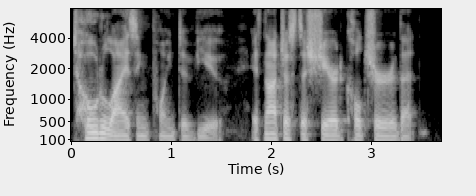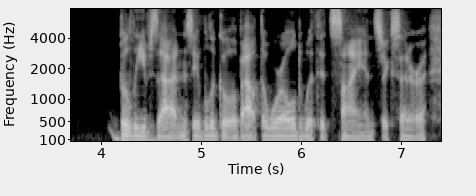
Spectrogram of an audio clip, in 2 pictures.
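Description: Recorded very cleanly against a silent background with a dry, close sound and no echo, a man with an American accent talks at a fairly quick pace in an ordinary speaking voice, fairly low in pitch with ordinary variation. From New York. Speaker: author. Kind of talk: casual chat.

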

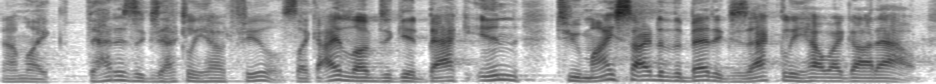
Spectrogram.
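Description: A man has a plain, everyday voice at a medium pitch, with ordinary pitch variation, a moderate pace and hardly any pauses. The recording is very clean, with a silent background. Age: 50s. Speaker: marriage speaker. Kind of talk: sermon.

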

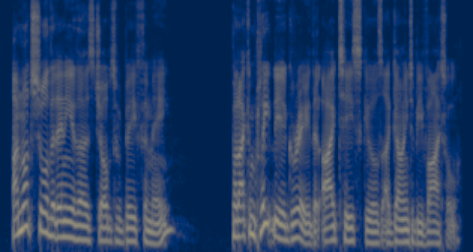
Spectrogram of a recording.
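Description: Lively intonation and a fairly quick pace come through on a very clean recording with a silent background. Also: man, medium pitch for a man. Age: 20s. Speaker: mature student. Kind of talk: scripted role-play dialogue.

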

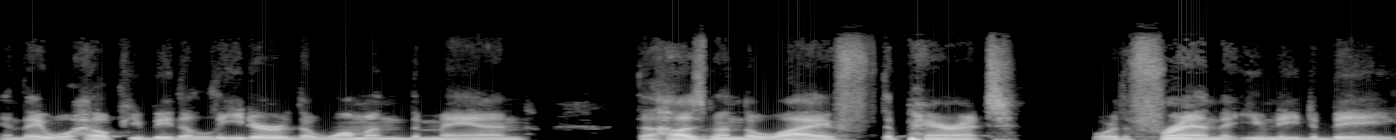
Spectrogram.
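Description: A man speaks in a Southern US accent. His intonation is monotone and flat. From Atlanta, Georgia, US South. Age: 40s. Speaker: author and speaker. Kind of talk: casual interview.

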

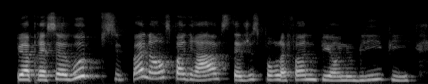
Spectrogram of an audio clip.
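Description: A woman speaks in a normal speaking voice, fairly high in pitch and at a moderate pace. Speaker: French teacher. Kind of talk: casual interview.

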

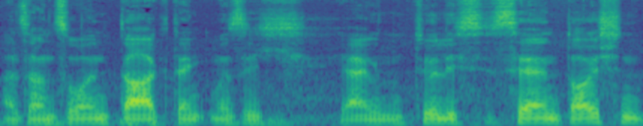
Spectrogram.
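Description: A man speaks with a dark, mellow tone at a fairly quick pace. His intonation is monotone and flat. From Austria, Vorarlberg. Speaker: professional football goalkeeper. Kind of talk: casual interview.

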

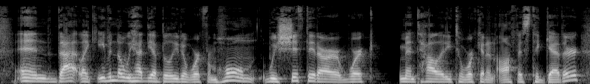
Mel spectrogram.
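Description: A man talks at a very fast pace in a medium pitch, his pitch varying in an ordinary way. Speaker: entrepreneur. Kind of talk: interview.

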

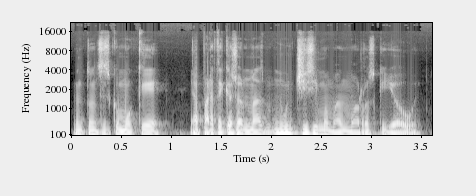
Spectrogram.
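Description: A man's fairly low pitch and dark, mellow tone, with monotone, flat intonation at a moderate pace, on a very clean recording with a silent background. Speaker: comedian. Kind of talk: casual chat.

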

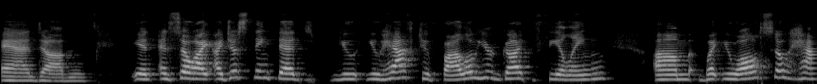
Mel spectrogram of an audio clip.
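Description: A woman with an American accent speaks very slowly at a high pitch in a bright, sharp tone, over a quiet background. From US Midwest, Chicago suburbs. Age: 50s. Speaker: author and retired educator. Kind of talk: interview. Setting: remote call. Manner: halting, many fillers.

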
